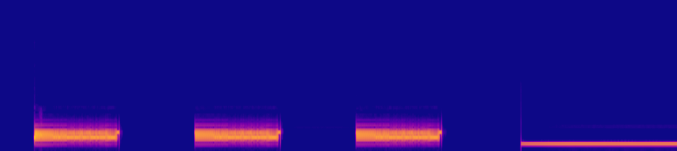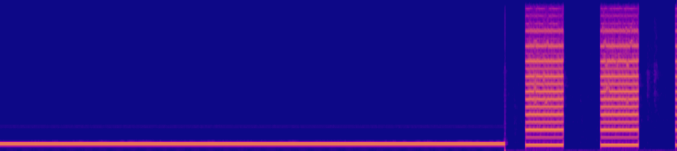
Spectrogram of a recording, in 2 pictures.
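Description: Emergency Alert System activation: three roughly one-second bursts of the SAME digital header's warbling data tones, then the EAS two-tone attention signal held steady for about nine seconds. Near the end, short pulsed beeps come about once a second.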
